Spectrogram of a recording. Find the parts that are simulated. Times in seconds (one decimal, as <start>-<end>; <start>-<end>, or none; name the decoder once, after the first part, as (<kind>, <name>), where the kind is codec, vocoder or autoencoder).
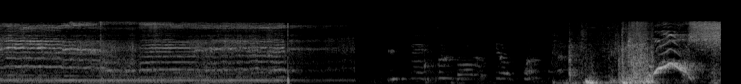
0.0-5.6 (codec, SNAC)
